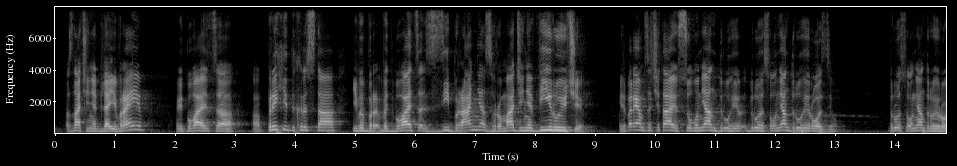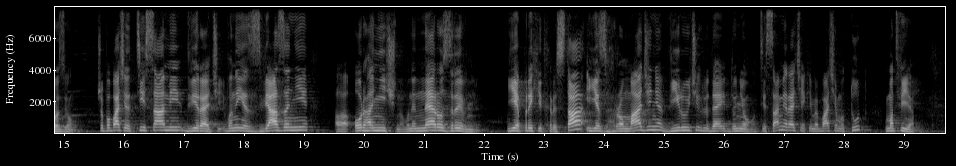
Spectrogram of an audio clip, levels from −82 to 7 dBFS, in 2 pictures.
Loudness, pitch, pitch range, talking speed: -27 LUFS, 165 Hz, 145-185 Hz, 115 wpm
